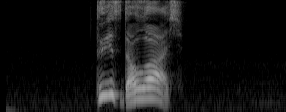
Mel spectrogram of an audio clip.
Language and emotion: Russian, angry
